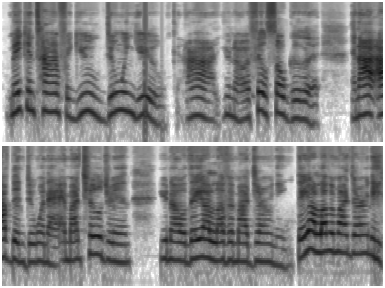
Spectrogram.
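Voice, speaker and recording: A woman's fairly high voice at a fairly slow pace. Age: 40s. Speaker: vlogger. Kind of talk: casual chat.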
